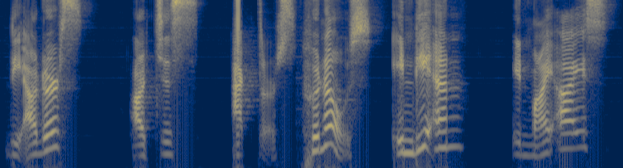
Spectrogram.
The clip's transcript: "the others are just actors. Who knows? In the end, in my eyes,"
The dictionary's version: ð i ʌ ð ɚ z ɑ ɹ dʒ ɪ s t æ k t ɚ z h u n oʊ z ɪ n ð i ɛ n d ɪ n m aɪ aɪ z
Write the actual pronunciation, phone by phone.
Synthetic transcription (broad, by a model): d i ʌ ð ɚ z ɑ ɹ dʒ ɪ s t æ k t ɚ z h u n oʊ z ɪ n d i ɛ n ɪ n m aɪ aɪ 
